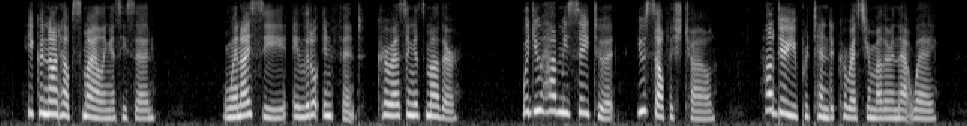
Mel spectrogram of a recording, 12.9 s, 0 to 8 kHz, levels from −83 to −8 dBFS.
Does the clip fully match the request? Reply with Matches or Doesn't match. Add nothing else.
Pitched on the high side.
Matches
